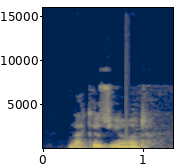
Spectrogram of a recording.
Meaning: The area of a slaughterhouse where carcasses unfit for human consumption or other purposes are rendered down to produce useful materials such as glue
- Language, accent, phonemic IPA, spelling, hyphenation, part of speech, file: English, Received Pronunciation, /ˈnæk.əz ˌjɑːd/, knacker's yard, knack‧er's yard, noun, En-uk-knacker's yard.oga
